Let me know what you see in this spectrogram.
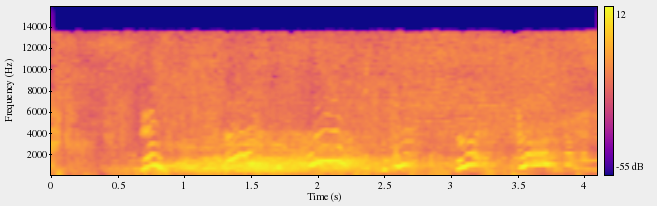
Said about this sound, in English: Oh, I'm walking on a waterbed. This is harder than it looks.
